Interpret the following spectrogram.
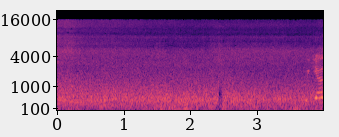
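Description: Steady rush of ocean surf, with wind on the microphone.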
